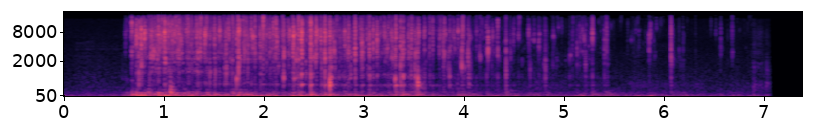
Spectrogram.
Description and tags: Pouring Soup in a Metal Pan - Long,Slow,Nasty
This sound was recorded for use in a video game mod. It was used as part of vomiting sound effect. Pretty gross. I heated up a bunch of vegetable soup to get it nice and slushy, and poured it back and forth between metal pans. This was a fun one to record, though my back porch got pretty messy. I did this with a couple of Kam i2's into a Zoom H4N (though I think it sounds better in with just one side in mono).
Hear the sound in-game here:
splatter, Gross, horror-effects, fx, slush, splash, slow, nasty, dirty, gore, Vomit, liquid, long, splat, Vegetable-soup, guts, Soup, blood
